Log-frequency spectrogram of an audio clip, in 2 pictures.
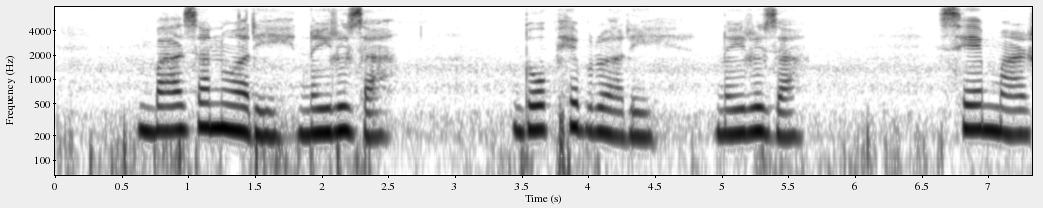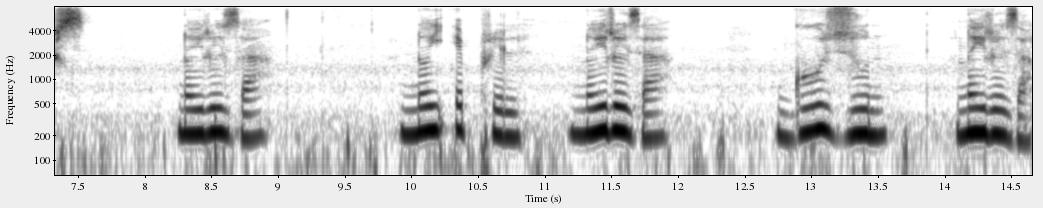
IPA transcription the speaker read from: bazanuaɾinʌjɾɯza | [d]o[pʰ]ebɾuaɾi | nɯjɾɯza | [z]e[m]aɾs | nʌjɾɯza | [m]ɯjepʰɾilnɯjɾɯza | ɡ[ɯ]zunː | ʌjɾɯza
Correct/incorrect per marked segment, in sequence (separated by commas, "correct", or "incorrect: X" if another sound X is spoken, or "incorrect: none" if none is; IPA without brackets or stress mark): correct, correct, incorrect: s, correct, incorrect: n, incorrect: u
